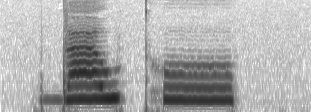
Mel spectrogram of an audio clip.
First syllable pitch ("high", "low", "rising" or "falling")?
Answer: rising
